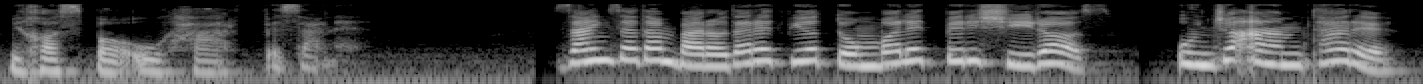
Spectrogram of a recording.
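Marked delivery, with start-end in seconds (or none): 2.8-7.0 loud, high phone-call urging; pressing and loud; urgent instruction. A narrator's reading. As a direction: raise the voice to persuade her.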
